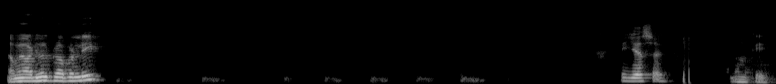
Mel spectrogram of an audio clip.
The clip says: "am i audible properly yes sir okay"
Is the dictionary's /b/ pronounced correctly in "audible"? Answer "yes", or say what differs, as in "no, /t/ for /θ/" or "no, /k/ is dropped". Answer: no, /b/ is dropped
